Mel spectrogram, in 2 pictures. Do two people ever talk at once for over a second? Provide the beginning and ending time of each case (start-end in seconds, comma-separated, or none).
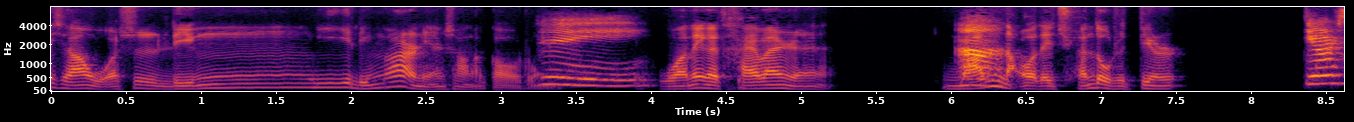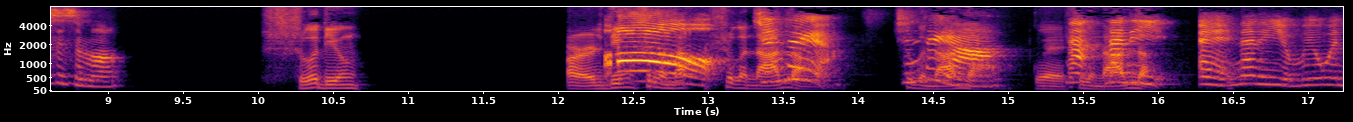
12.3-16.1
